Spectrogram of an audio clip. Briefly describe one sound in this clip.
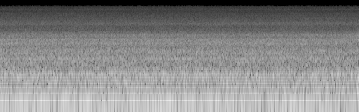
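A small plane's engine drones steadily from inside the cabin.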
